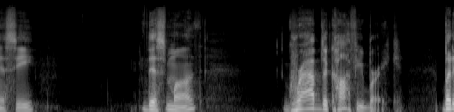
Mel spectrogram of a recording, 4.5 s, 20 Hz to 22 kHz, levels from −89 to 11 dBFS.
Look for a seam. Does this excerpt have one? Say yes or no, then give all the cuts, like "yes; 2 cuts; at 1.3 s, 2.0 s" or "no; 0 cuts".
no; 0 cuts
